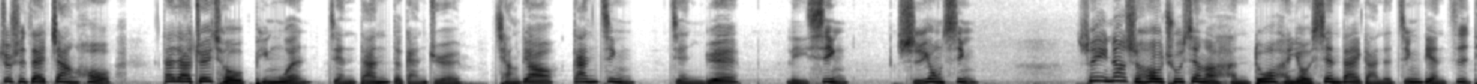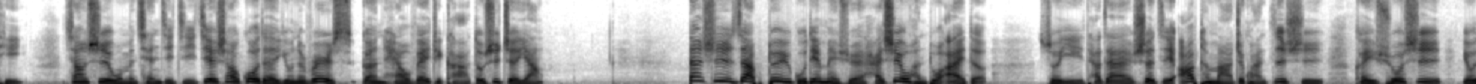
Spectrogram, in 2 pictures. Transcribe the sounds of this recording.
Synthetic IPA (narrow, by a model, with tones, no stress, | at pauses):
t͡ɕjo˥˧ʊʂɻ̩˥˧t͡sa˥˧ɪʈ͡ʂa˥˧nxo˥˩˧ʊ | t̪a˥˩t͡ɕja˥ʈ͡ʂwe˥ɪt͡ɕʰjo˧˥ʊpʰi˧˥ŋwə˧˥nt͡ɕjɛ˨˩nt̪a˥nd̪ə˨ka˨˩nt͡ɕɥɛ˧˥t͡ɕʰjɑ˧˥ŋt̪jɑ˥˩ʊka˥nt͡ɕi˥˩ŋ | t͡ɕjɛ˨˩nɥɛ˥ | li˨˩ɕi˥˩ŋ | ʂɻ̩˧˥jʊ˥˧ŋɕi˥˩ŋ | swɔ˧˥i˨˩na˥˩ʂɻ̩˧˥xo˥˧ʊʈ͡ʂʰu˥ɕjɛ˥˩nlə˩xə˨˩nt̪wɔ˥xə˧˦˥njo˨˩ʊɕjɛ˥˧nt̪a˥˩ɪka˨˩nd̪ə˦t͡ɕi˥ŋt̪jɛ˨˩nt͡sɹ̩˥˩t̪ʰi˨˩˦ | ɕjɑ˥˧ŋʂɻ̩˥˩wɔ˨˩mə˨˦nt͡ɕʰjɛ˧˥nt͡ɕi˨˩t͡ɕi˧˥t͡ɕjɛ˥˧ʂɑ˥˧ʊkwɔ˥˩d̪ə˩ju˧˥ni˧və˞˥˧skə˥nxɛ˧˥lvɛ˥t̪ʰi˧˥˩kʰa˨˩t̪o˥ʊʂɻ̩˥˧ʈ͡ʂɤ˥˧jɑ˥˩ŋ | t̪a˥˧nʂɻ̩˥˧za˥˩p̚t̪we˥˩ɪy˧˥ku˧˥t̪jɛ˧˥nme˨˩ɪɕɥɛ˧˥xa˧˥ɪʂɻ̩˥˩jo˧˥ʊxə˨˩nt̪wɔ˥ʔa˥˩ɪd̪ə̰˩ | swɔ˧˥i˨˩t̪ʰa˥t͡sa˥˧ɪʂɤ˥˧t͡ɕi˥˩ʔa˥t̪ʰɔ˥ma˨ʈ͡ʂɤ˥˩kʰwa˨˩nt͡sɹ̩˥˩ʂɻ̩˧˥kʰɤ˧˥i˨˩ʂwɔ˥ʂɻ̩˥˩ | jo˧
